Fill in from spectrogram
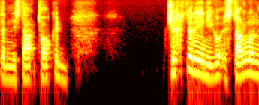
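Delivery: usual speaking voice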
